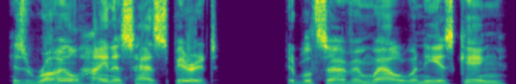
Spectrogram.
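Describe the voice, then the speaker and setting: A man's voice: medium pitch, normal speed, fairly bright tone, no echo, studio quality, pitched above the performer's own voice, close to an everyday voice. A man voicing a loyal, reserved rabbit ship captain who speaks politely and respectfully in an audiobook.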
